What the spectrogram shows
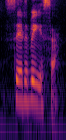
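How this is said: The c and z sound like s. This is how it is said in Latin America. "en Hispanoamérica decimos cerveza. Ambas C y Z con sonido de S"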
